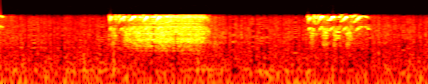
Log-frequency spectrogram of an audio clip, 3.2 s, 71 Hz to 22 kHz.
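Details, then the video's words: Barn owl nest in Friesland, Netherlands, night feeding on 10 September 2019; two quieter, slightly crackling hisses, the first longer than the second. "Kerkuil It Fryske Gea 2019 09 10 22 45 voedering"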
